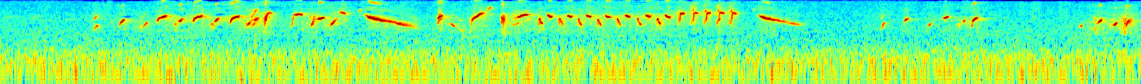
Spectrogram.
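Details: Souk Ahras goldfinch in full song: a continuous, fast, silvery twitter of chirps, rising slurs and a quick repeated trill, trailing off into a few isolated notes.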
